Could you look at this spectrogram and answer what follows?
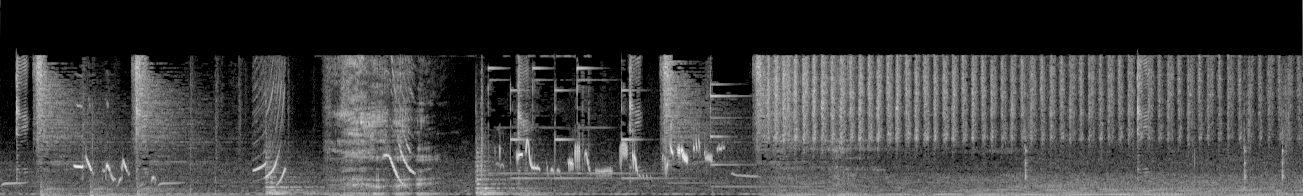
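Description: Small bird chirps and quick tweets flutter over a musical background in the first half of a Garfield Show cartoon, then music carries on alone.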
